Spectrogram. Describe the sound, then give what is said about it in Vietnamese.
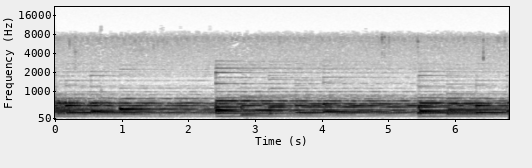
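Light early-morning drizzle gives a faint, soft, continuous patter beneath a gentle, steady music bed. “Sáng sớm, bầu trời vẫn đổ mưa phùn.”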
